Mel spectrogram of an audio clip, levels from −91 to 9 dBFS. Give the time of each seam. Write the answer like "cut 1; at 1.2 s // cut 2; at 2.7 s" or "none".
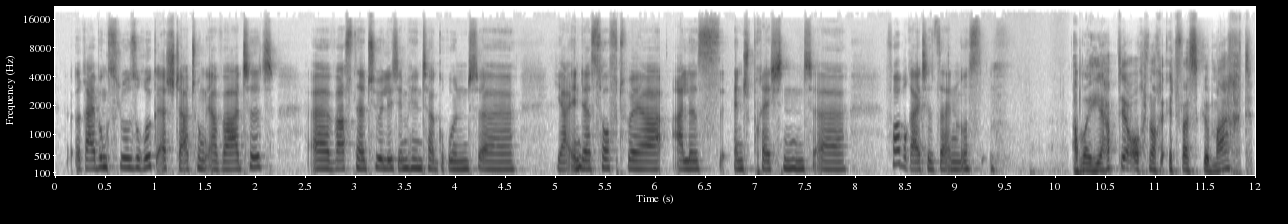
cut 1; at 10.1 s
